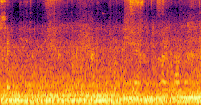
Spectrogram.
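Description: Bus engine running, heard from inside the passenger cabin as a steady low drone; its pitch steps up about two and a half seconds in as the bus changes speed.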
